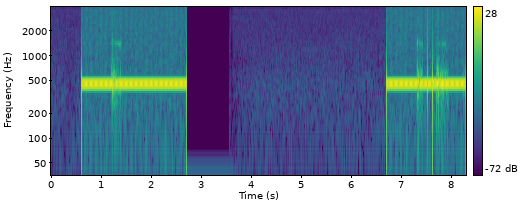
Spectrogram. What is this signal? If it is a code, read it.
Ringback tone (North America), 440 + 480 Hz.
